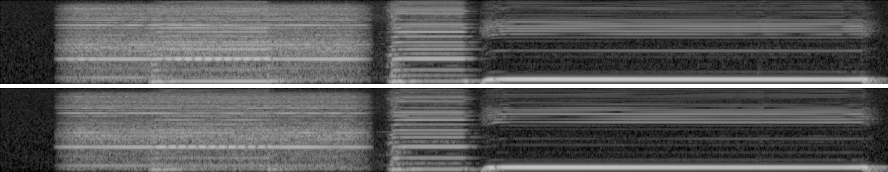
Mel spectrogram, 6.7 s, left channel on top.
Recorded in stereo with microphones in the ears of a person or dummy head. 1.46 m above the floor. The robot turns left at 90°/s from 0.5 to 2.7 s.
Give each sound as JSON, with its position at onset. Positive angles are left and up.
{"t": 1.1, "sound": "a phone buzzing", "azimuth_deg": 155, "distance_m": 0.7}
{"t": 3.6, "sound": "a phone buzzing", "side_deg": 35, "distance_m": 1.0}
